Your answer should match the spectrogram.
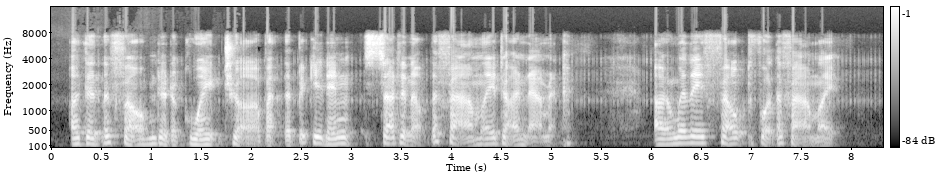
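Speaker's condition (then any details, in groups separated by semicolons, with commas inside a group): Deafness with cochlear implant; brown cochlear implant on side of head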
